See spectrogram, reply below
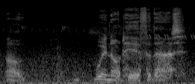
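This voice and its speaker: An actor playing a calm, steady adventurer hero in a video game, low-key and reassuring. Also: male voice, moderate pace, background noise.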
